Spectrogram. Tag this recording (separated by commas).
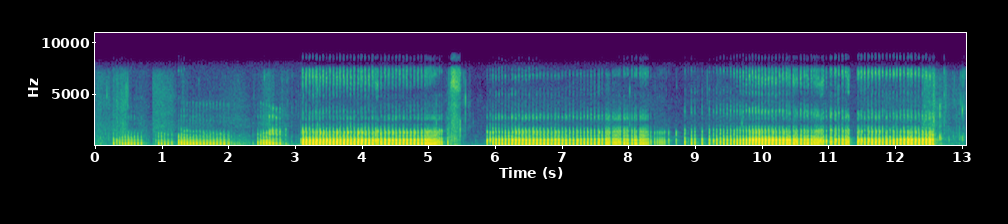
Dog, Animal, Growling, Domestic animals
